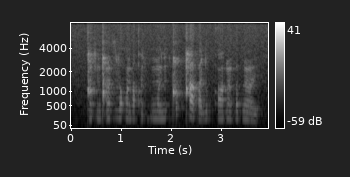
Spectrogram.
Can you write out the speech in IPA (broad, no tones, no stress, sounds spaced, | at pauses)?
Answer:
ǃ ə̃ ɕ ə̃ ǃʼ œ̃ s ɮ ʊ χ œ̃ ɡ œ qʼ ə̃ ç ɡ ə ŋ͡m ə̃ ʎ ə̃ k ǃʼ ɔ k ǃʰ a k a ʎ ə p qʼ ã ɓ œ̃ k œ p l œ̃ i̯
